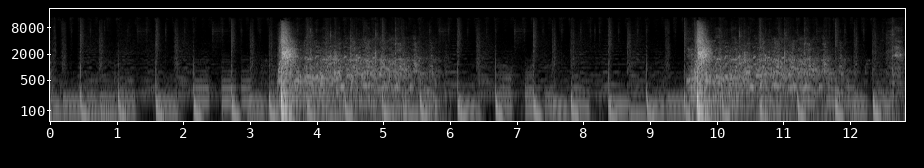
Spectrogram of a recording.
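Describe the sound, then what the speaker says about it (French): Two sharp slaps in a replayed clip of Macron being hit, each a crisp crack followed by a burst of crowd noise, several seconds apart over background chatter. "on entend la claque, le bruit de la claque, claque"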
